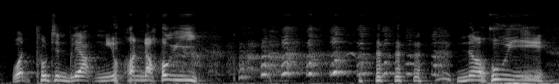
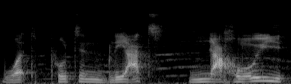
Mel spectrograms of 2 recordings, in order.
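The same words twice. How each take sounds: First: "What Putin bliat nahui" shouted high and slow in a hammed-up Russian accent, cracking into laughter; loud mock Russian. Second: "What Putin bliat nahui" drawn out slow in a fake Russian accent; mock Russian phrase. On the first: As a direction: belt the fake Russian and crack up. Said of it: "do you can speak Russian?". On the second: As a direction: sound it out slow like reading broken Russian. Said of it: "Do I can speak Russian? Let's see".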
